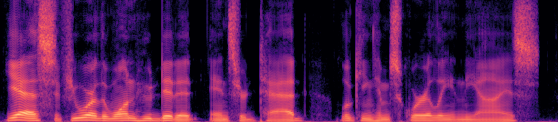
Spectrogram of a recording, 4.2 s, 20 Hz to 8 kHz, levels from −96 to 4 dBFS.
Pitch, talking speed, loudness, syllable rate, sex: 120 Hz, 245 wpm, -20 LUFS, 6.6 syllables/s, male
